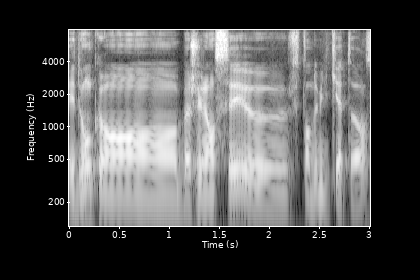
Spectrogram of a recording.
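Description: A man speaks very slowly in a fairly low pitch, his tone dark and mellow and his intonation fairly even, against a quiet background. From France, Champagne; France. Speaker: political analyst. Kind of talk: interview. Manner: hesitant, many fillers. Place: studio. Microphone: lapel.

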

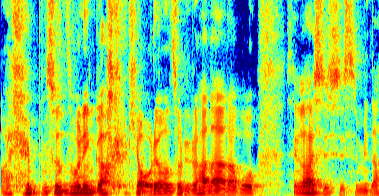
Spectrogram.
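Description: Fairly quick male speech at medium pitch, its pitch varying in an ordinary way. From South Korea. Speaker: language teacher. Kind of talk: solo podcast monologue. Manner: formal; hesitant with many fillers.

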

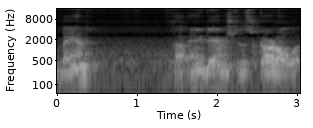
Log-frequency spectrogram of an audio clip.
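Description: The voice moves at a moderate pace amid audible room echo and light background noise. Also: man. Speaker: cigar reviewer. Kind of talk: casual review chat. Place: home room. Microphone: camera far.

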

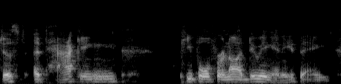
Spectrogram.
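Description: A man speaks at a medium pitch and a moderate pace, with fairly even intonation. His slightly mellow tone has vocal fry and a slightly husky edge.

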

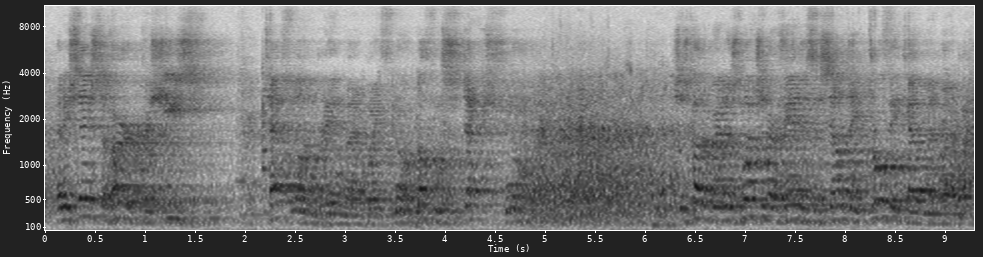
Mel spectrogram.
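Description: Loud background noise sits behind a man speaking at a moderate pace. The room echo can be heard. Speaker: stand-up comedian. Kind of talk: stand-up comedy routine. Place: hall.

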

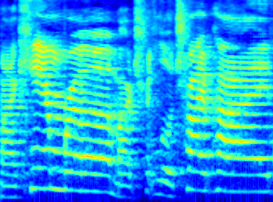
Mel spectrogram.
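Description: Audible room echo around a woman's voice, high in pitch. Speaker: fitness vlogger. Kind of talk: casual vlog chat. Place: home room.

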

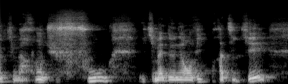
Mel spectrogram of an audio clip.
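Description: With little noise behind him, a man speaks at a moderate pace. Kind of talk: interview answer. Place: home room. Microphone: video call.

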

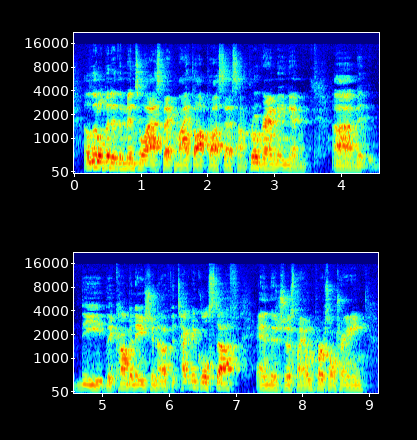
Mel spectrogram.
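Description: A man with fairly even intonation at a fairly quick pace, amid audible room echo. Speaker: powerlifting coach. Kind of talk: casual vlog chat. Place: home room.

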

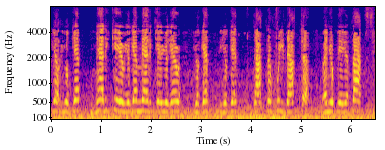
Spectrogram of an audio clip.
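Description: A woman with a Guyanese accent, dry and echo-free, over noticeable background noise. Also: moderate pace. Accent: Guyanese Creole. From Guyana. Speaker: passenger talking to the driver. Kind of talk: casual conversation. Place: car. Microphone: phone near.

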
